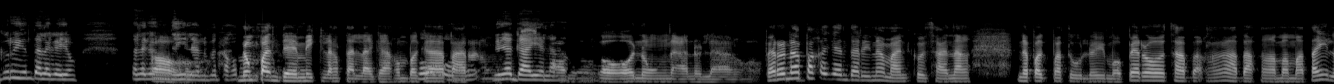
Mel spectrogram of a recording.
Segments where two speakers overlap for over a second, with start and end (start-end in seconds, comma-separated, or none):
1.5-3.1, 4.2-6.0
